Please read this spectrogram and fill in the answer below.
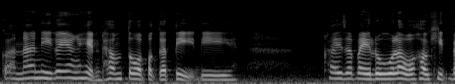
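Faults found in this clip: No faults found in this speech recording.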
